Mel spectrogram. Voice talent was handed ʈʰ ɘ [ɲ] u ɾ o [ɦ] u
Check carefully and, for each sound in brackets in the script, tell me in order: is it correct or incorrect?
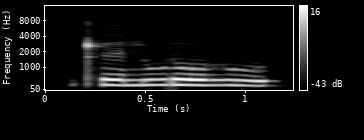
incorrect, correct

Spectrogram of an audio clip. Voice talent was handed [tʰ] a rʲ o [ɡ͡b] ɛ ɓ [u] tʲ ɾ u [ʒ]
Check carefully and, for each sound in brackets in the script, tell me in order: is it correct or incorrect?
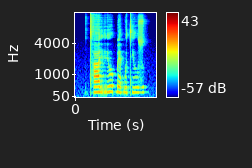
correct, incorrect, incorrect, incorrect

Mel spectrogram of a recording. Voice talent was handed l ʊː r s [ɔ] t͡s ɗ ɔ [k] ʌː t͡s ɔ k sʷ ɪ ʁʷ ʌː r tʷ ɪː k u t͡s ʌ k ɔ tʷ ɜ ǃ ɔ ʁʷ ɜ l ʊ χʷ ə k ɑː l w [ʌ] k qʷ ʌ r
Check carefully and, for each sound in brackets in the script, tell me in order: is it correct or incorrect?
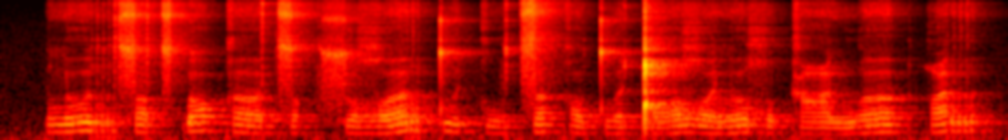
correct, correct, incorrect

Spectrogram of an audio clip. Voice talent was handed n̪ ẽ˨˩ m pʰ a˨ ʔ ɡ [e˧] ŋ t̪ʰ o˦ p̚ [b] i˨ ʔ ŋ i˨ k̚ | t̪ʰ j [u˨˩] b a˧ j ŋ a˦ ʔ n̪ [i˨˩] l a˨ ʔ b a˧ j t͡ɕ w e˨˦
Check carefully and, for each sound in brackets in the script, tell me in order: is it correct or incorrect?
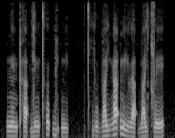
correct, correct, correct, correct

